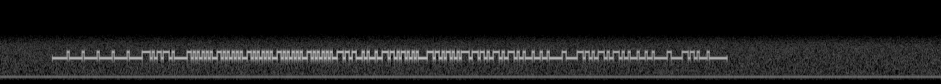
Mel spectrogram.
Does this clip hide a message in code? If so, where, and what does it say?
Yes: RTTY (50 baud, 450 Hz shift) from 0.5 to 7.3 s, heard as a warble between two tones, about 1500 Hz centre, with a steady whistle near 360 Hz. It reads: RYRYRYRYRY CQ DX DE AA1V AA1V K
